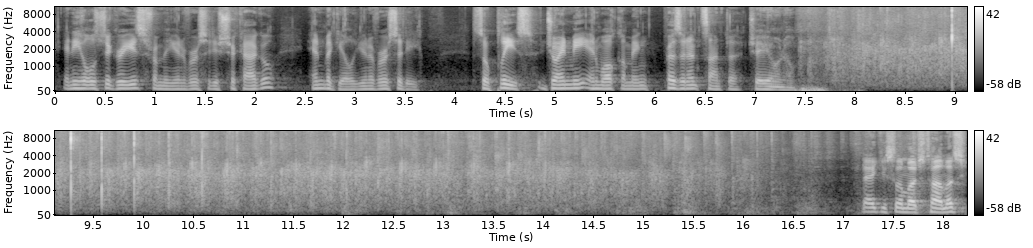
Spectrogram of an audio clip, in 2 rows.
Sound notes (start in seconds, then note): 8.0 crowd applauds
